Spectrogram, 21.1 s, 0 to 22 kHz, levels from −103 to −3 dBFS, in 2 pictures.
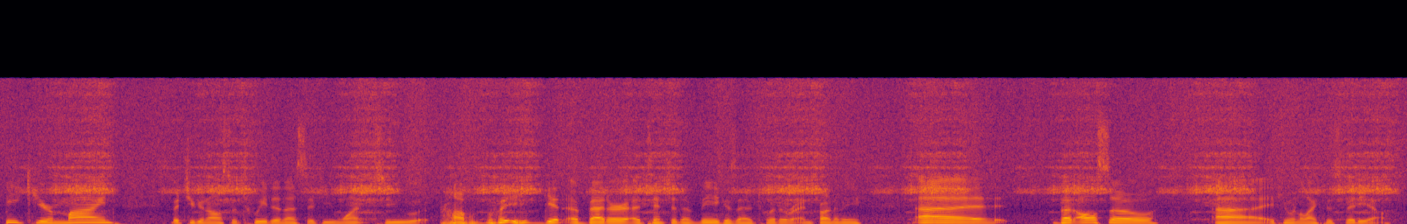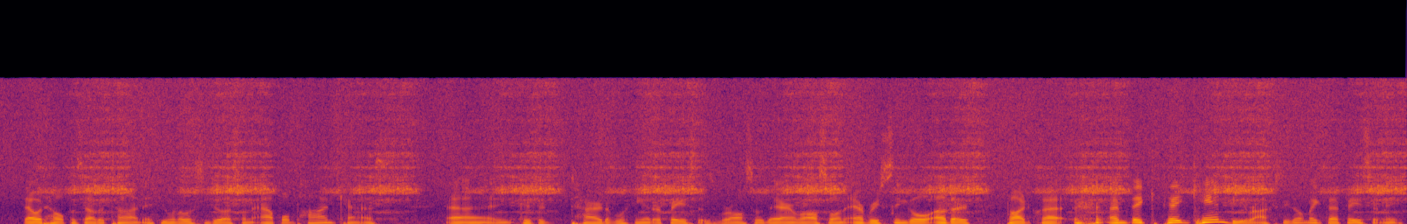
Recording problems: hiss; loud; throughout; 3 dB below the speech

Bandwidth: 14.5 kHz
